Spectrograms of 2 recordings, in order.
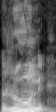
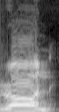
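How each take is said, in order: First: The vowel is a long 'oo' sound. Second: The vowel is an open 'aw' sound. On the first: The speaker calls it wrong. "लेकिन ये जो एक गलत तरीका है" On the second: The speaker calls it right. "इसको हम लोग पढ़ते हैं आर यू एन"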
